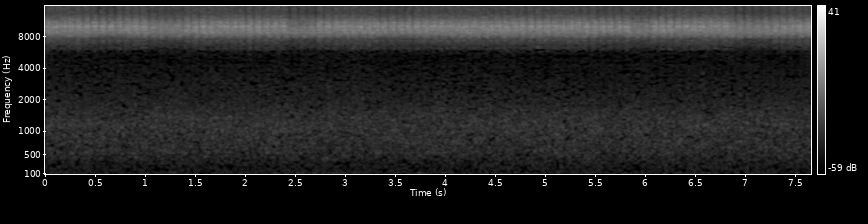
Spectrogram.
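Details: Male crickets chirping through stridulation, scraping a serrated wing vein with the other wing, make an unbroken high-pitched buzzing trill, even in loudness from start to end, with nothing else audible.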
